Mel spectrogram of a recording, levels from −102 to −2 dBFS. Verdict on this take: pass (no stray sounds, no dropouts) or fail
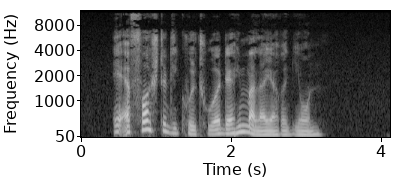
pass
